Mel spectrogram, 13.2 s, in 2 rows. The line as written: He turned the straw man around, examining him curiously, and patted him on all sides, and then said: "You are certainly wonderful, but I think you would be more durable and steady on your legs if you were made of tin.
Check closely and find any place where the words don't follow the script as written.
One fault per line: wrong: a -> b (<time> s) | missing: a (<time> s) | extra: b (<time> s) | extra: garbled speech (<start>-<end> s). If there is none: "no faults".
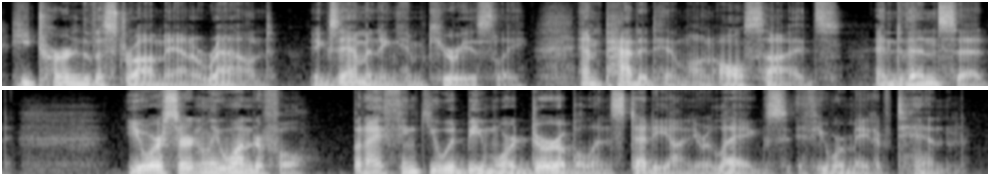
no faults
